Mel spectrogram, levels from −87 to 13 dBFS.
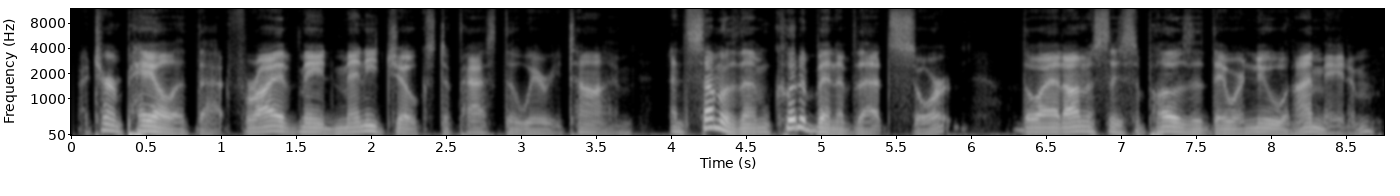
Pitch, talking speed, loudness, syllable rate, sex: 110 Hz, 265 wpm, -22 LUFS, 6.0 syllables/s, male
